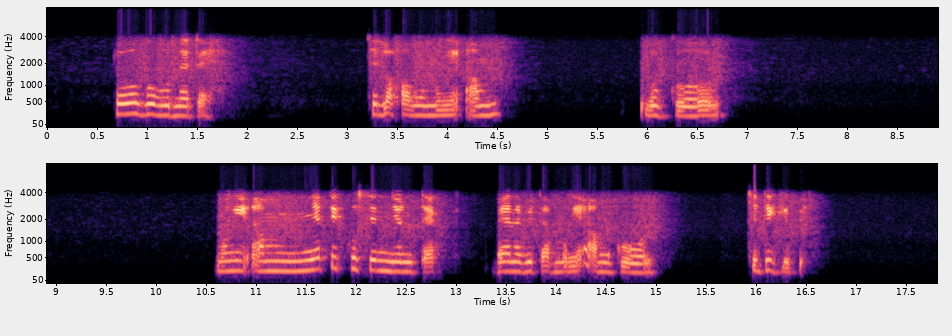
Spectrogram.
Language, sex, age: Wolof, female, 25-35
